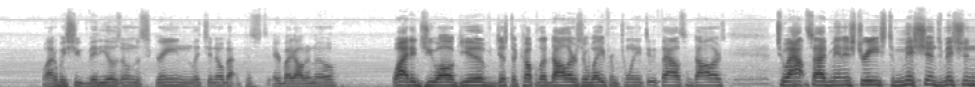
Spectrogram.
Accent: North Carolina, United States; I didn't grow up Alabama or anywhere like that. I grew up in North Carolina where we played football as a way to get in exercise and shape for basketball.

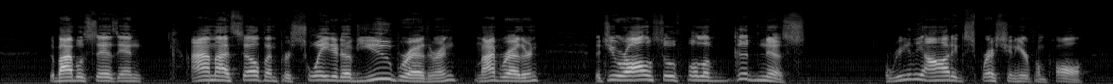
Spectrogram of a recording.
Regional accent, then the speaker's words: North Carolina, United States; Growing up in Eastern North Carolina, regular occurrence was to have a hurricane or two.

